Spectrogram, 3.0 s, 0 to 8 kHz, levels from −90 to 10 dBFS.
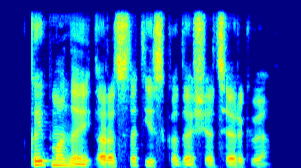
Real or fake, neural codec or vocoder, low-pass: real; none; 7.2 kHz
